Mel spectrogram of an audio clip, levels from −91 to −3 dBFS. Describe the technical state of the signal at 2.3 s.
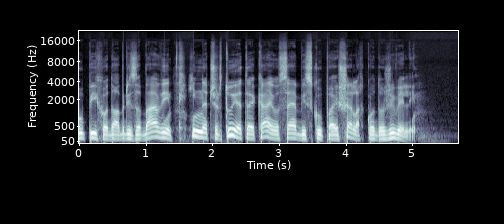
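At 2.3 s the speech shows gain pumping, present across the whole clip: the background swells between syllables and ducks by around 10 dB under each loud sound, likely from a fast limiter riding excessive input gain. Unlike a noise gate, the background never cuts off completely.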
